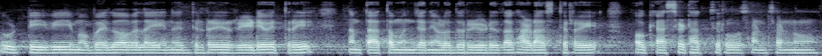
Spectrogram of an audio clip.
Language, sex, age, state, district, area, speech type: Kannada, male, 18-30, Karnataka, Gulbarga, urban, spontaneous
